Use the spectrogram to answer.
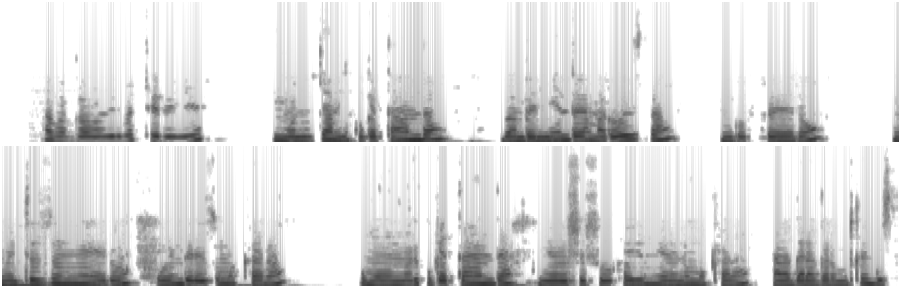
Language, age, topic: Kinyarwanda, 25-35, government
